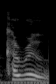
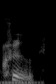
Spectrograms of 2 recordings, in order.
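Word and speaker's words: Crewe: difference in the name madame pascal pronounced it as if it were karoo instead of crew but that might be merely a matter of pronunciation the circumstances were curiously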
